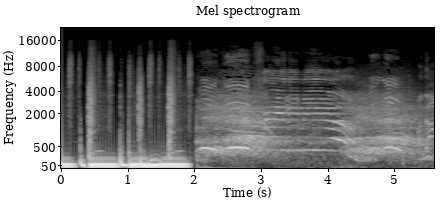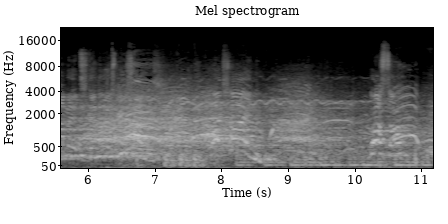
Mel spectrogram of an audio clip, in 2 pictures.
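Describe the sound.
Football crowd roaring after an equalizing goal in a Holstein Kiel match, opening with a loud distorted burst before settling into sustained cheering and sung chants.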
